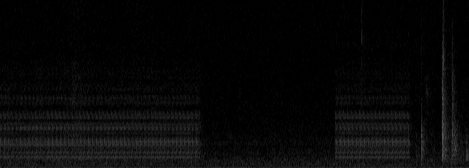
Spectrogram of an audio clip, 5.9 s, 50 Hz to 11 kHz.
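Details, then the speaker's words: 1928 RCA Victor Model 28V radio setup, grounding the signal tracer cabinet to a true ground: a steady coarse buzz drops out for under two seconds, then returns. Owner suspects the house neutral fluctuating relative to earth; cause unclear. "the neutral in this house is fluctuating relative to the earth, and that's creating electrical pressures, if you like, or fields, and my radios are picking up these fields."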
